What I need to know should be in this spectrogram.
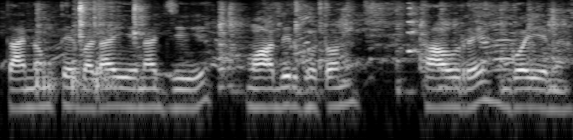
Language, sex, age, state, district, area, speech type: Santali, male, 18-30, West Bengal, Dakshin Dinajpur, rural, read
